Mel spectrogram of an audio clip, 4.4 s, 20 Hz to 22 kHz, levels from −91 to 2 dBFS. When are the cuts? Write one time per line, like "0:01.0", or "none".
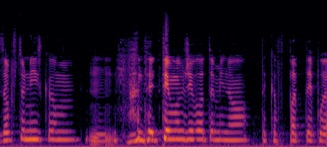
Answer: none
